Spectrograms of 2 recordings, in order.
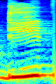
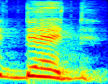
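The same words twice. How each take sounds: First: डीड with a long "ee"; wrong pronunciation. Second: डेड with a short "e"; correct pronunciation. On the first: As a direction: show the misreading डीड, rhyming with beat. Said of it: "इसको आप डीड नहीं पढ़ेंगे". (डीड, लंबी "ई" वाला गलत उच्चारण) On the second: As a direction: say डेड to rhyme with bed. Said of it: "आप इसको पढ़ेंगे डेड". (डेड, छोटी "ए" के साथ) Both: Shown as a demonstration.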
